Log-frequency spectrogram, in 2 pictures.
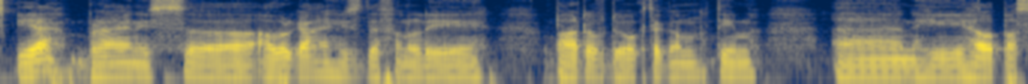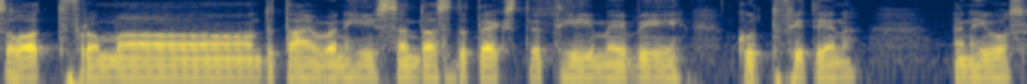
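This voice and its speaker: At a fairly slow pace, a man talks in a very deep, low pitch with fairly even intonation. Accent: Czech. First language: Czech. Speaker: MMA promoter and ring announcer. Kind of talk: press conference answers. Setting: press conference. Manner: halting.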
